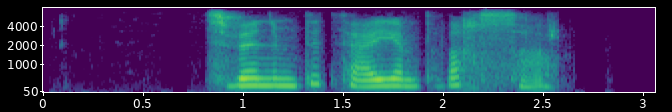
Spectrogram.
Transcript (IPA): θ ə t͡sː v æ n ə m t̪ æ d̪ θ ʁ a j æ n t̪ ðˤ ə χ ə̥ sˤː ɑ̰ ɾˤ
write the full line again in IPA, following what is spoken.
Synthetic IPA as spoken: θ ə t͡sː v æ n ə m t̪ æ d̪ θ ʕ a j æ m t̪ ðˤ ɑ χ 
